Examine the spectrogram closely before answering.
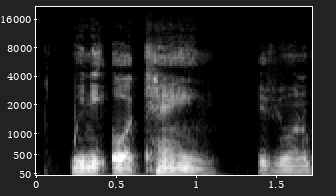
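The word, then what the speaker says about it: Kayn: We need a Kine. We need or Kane, if you want to pronounce his name, Kane.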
